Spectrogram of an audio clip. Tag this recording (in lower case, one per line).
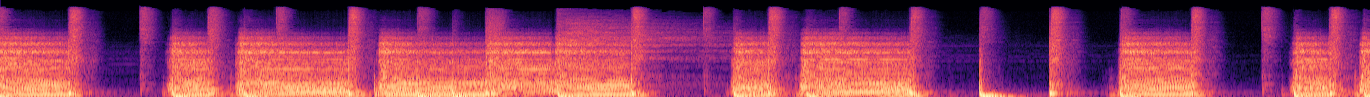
music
